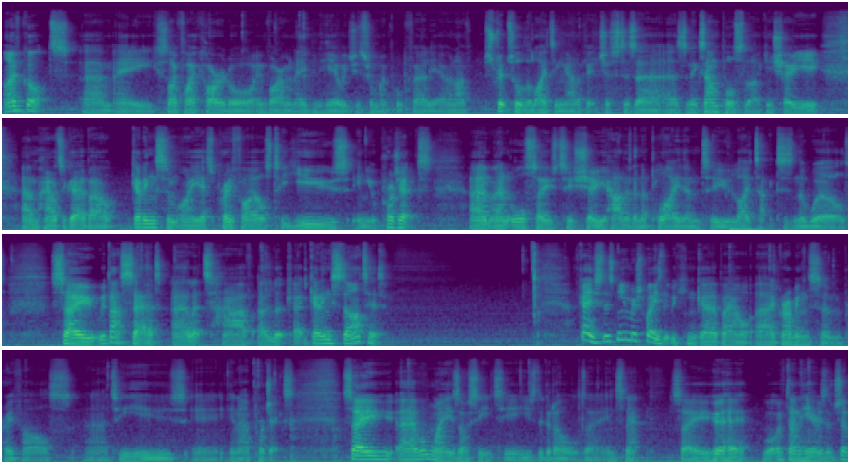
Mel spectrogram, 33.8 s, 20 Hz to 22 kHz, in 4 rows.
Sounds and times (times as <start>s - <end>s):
Speech: 0.0s - 20.8s, 22.7s - 33.8s.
